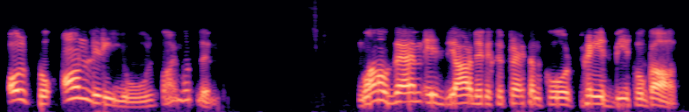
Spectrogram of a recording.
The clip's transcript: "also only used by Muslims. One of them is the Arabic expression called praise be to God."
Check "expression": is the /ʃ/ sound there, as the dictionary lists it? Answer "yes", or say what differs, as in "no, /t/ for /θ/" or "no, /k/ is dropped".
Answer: no, /s/ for /ʃ/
